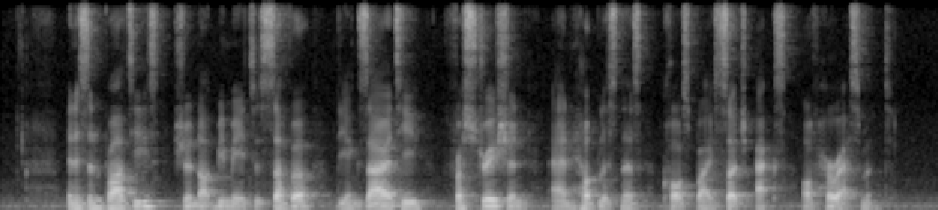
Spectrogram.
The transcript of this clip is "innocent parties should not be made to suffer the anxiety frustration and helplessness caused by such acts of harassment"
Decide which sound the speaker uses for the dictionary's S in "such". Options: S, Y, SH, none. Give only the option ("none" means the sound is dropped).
S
